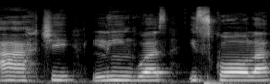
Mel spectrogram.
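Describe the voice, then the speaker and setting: A woman is speaking. Her pitch is fairly low. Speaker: business owner. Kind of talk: interview. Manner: calm.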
